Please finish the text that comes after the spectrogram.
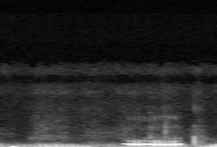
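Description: A cat purrs close by, a low steady rumble that swells louder in the second half.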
